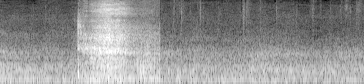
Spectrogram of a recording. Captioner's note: half-sob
